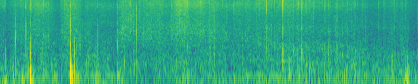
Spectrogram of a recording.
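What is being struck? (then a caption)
Knit fabric. Long nails and fingertips scratch and rub the weave of a soft grey knit cloth bunched close to the microphone. The result is a dense, muffled, low rumbling scrape with almost no bright content, and three sharper thumps stand out near the start and end.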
